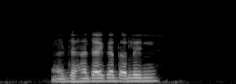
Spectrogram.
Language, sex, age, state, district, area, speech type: Santali, male, 30-45, West Bengal, Purulia, rural, spontaneous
